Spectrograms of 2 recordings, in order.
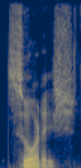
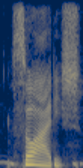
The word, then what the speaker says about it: Soares: E a altura se chama Lilian Suarez. Lilian Soares. Soares. Eu estava tentando pronunciar em inglês.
